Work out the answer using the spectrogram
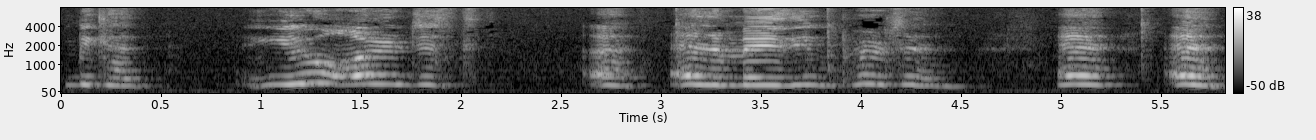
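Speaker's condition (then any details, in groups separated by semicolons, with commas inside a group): Cerebral palsy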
